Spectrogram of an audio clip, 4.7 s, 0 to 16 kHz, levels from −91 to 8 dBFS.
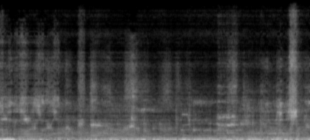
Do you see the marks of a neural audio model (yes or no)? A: yes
